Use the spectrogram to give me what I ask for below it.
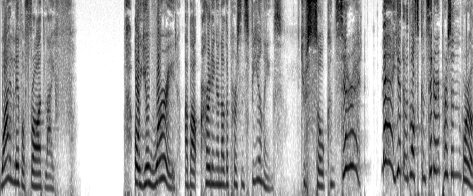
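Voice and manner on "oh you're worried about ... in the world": heavy, mocking, swooping sarcasm throughout. Calling out a listener's excuse of sparing feelings: sarcastic. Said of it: "I'm being sarcastic".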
